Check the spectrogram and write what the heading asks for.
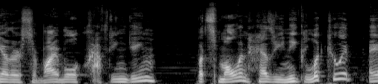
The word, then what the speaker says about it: Smalland: Although it may be tempting to pronounce it Smalland, the title is only one word and has only two L's. Therefore, it should be pronounced Smalland, like Holland.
